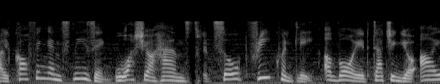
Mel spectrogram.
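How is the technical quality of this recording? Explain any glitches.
Three brief call-network glitches cluster between about 1.9 and 2.7 s, heard through a call codec with nothing above 8 kHz, which fits G.722.

At 1.88 to 1.97 s there is a short stall from a late packet. The jitter buffer ran dry, so the last sound is held for 70 ms, then resumes without losing anything. It holds rather than smears.

At 1.99 to 2.05 s, short concealed packet loss leaves 60 ms of audio missing, covered by 38 ms of extrapolated sound. Unlike the stall, something is actually lost, heard as a quick smear.

From 2.25 to 2.69 s, a jitter buffer slow-down repeats pitch periods to add 37 ms. The audio runs at 93% speed with unchanged pitch, a gradual drag rather than a single hold.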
